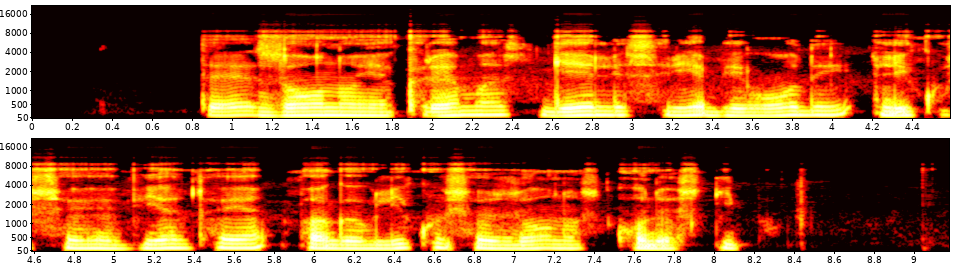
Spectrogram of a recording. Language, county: Lithuanian, Vilnius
